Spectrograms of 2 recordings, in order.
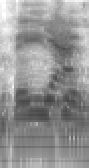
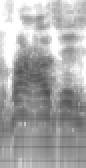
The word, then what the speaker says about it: vases: all the the the vases or the voses depending on how you pronounce it.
